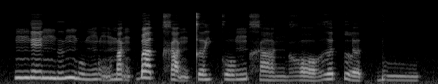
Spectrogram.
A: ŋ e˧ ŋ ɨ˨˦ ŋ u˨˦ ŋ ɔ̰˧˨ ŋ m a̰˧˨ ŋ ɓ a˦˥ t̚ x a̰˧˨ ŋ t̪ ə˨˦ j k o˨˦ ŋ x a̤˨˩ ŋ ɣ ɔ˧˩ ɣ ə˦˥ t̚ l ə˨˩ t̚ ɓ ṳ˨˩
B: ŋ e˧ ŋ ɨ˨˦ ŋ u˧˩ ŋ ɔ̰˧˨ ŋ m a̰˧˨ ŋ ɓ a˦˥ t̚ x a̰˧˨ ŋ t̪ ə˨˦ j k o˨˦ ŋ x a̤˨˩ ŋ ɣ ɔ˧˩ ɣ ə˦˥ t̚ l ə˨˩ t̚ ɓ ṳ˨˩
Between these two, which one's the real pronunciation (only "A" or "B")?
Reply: B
